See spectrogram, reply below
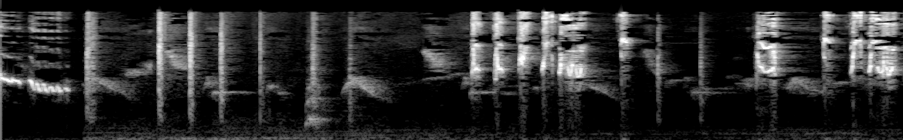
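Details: White-rumped shama, a singing bird used to provoke other shamas into answering, giving varied phrases: a low whistle, sharp high chips, then bursts of rapid buzzy notes, with a faint low hum behind.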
